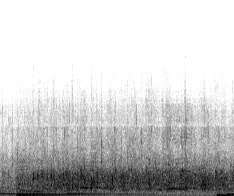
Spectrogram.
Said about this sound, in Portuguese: Aleluia, aplauda ao Senhor.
